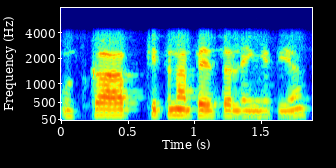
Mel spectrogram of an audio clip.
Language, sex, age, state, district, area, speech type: Hindi, male, 18-30, Rajasthan, Jaipur, urban, conversation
